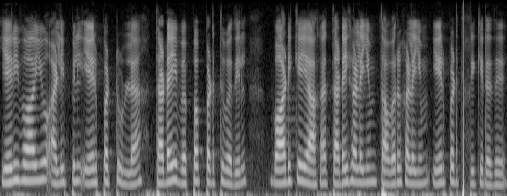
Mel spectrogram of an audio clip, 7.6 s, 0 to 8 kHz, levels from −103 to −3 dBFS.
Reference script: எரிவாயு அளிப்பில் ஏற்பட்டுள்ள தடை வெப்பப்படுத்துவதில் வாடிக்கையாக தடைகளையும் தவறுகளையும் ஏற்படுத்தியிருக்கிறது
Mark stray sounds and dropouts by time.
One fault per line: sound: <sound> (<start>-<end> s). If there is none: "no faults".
sound: dropout (7.0-7.1 s)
